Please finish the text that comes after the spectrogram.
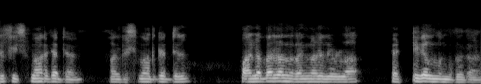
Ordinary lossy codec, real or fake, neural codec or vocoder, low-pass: none; fake; codec, 16 kHz, 2 kbps, FreqCodec, smaller model; 7.2 kHz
